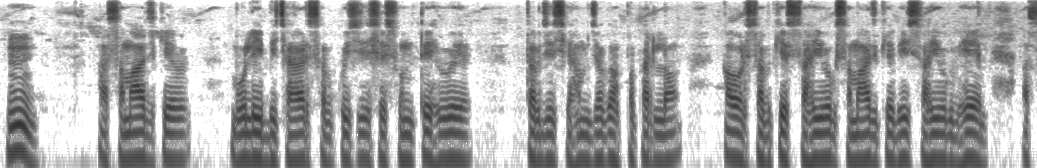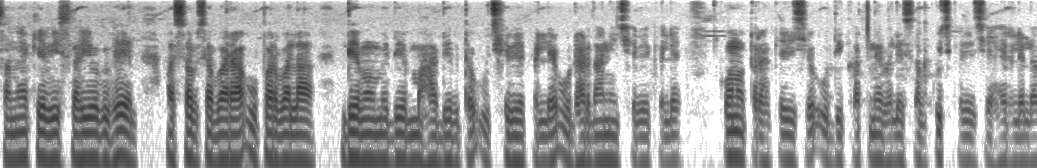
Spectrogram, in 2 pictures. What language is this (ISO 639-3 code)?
mai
